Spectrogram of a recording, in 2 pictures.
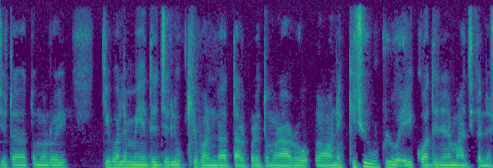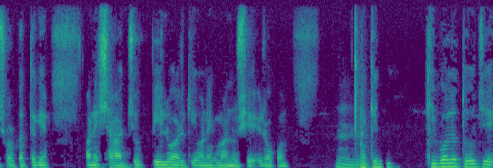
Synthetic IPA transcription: eʈat̪omaɾoekibalemeːd̪eɾd͡ʑelokʰːibʱaɳɖat̪aɾpɔɾet̪omaɾaɾoɔnekːit͡ɕʰuuʈʰloejkɔd̪ineɾmad͡ʑʱkʰaneʃɔɾkaɾt̪ʰekeɔnekʃaɦad͡ʑːopeloaɾkiɔnekmanuʃḛʔeɾɔkom | kint̪u | kibɔlet̪od͡ʑe

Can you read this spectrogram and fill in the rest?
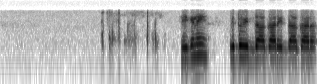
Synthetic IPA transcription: ʈʰiːkniː | ʋɪt̪uɪd̪ːaːkəɾɪd̪ːaːkəɾ

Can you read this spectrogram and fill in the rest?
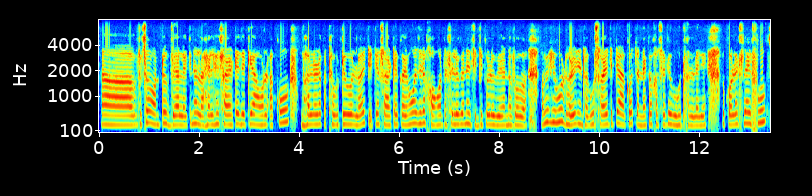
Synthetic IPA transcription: pisɔɔntʊbɛjalaɡjkintulaɦɛlɦɛsaɹatɛzetijaːmalʔakowbʱaldɔɹɛkɔtʰabɔtibɔlɔjtetijasaɹatɛkɔjmɔazitɛxɔŋɔtasilʊkanɛzidikɔɹubɛjanɔpabaamixibuɹdʱɔɹinatʰakɔ̃saɹɛzetijaːɡɔtɛnɛkɔjxʰɔsakɛboɦut̚bʱalːaɡɛaɹukɔlɛslapu

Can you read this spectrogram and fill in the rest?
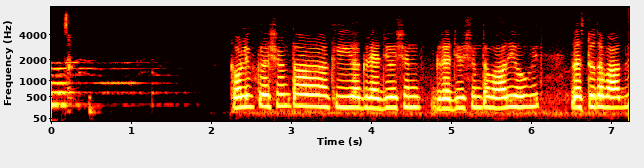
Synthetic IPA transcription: kwɔːlɪpʰɪ̥keːʃənt̪ãkiɡɾɛːd͡ʒueːʃənɡɾɛːd͡ʒueːʃənt̪ãːbaːd̪iːɦouːɡiː | pləst̪ut̪ãbaːd̪ʋ

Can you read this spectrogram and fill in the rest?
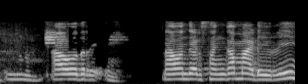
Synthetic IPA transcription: ɐwd̪ɾi | naːʋond̪ɛɽɐsɐŋɡɐmaːɽiʋɾi

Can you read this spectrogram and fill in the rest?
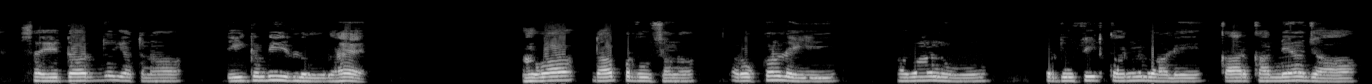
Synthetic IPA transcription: səɦed̪əɾd̪jət̪naː | d̪iːɡəmbiːɾloːɽɦɛː | ɦəʋaː | d̪aːpɾəd̪uːʃən | ɾoːkənləiː | ɦəʋaːnũː | pɾəd̪uːsɪt̪kəɾənʋaːleːkaːɾkʰaːnejãːd͡ʒaː

